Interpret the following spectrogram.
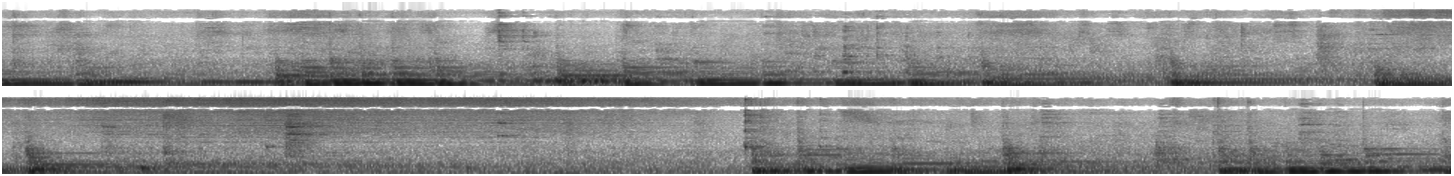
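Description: Live small-group jazz led by a plucked upright double bass, with piano and archtop guitar accompanying. About ten seconds in the music thins to a few sparse ringing notes, then picks up fuller again near the end.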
